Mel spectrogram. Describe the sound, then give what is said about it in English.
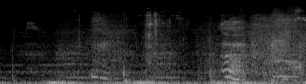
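Heavy, labored breathing rises and falls in ragged bursts, with strained vocal grunts mixed in over a low rumbling background, during a fight scene in a film. “The breathing, too.”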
